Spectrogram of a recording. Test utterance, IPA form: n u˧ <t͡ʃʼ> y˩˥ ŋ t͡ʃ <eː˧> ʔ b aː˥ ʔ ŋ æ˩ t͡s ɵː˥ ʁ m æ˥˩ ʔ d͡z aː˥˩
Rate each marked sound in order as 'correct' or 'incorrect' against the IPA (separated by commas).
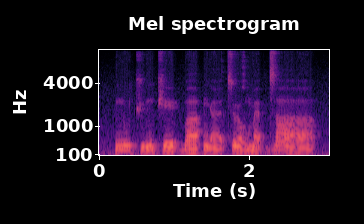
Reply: incorrect, correct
